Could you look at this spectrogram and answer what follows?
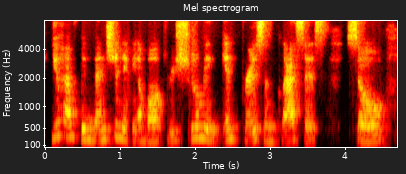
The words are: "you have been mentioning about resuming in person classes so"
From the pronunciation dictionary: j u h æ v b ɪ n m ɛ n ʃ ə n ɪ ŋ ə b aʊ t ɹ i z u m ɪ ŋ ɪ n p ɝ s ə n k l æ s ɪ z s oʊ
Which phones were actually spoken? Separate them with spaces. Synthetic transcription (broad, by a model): j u h æ v b ɪ n m ɛ n ʃ ə n ɪ ŋ ə b aʊ t ɹ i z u m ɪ ŋ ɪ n p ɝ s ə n k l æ s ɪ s oʊ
